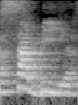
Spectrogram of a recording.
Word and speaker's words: sabia: bem assertivo por exemplo a palavra sabia sabiá e sábia são palavras que tem a mesma grafia o que muda ele cada uma delas é aonde nós marcamos a sílaba tônica então quando eu falo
